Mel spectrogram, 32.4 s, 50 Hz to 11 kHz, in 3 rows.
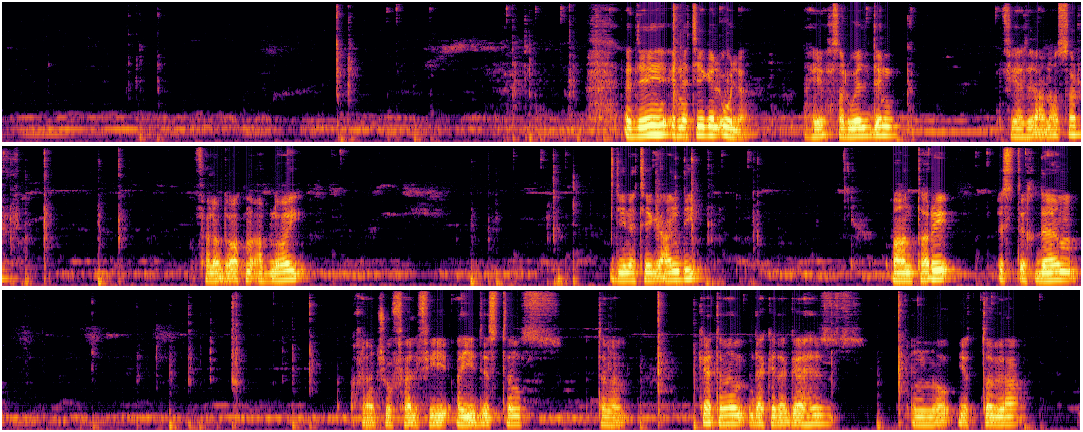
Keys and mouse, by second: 3.4 h, 4.4-5.1 middle drag, 5.4 ctrl+alt+middle drag, 6.1-6.8 alt+shift+middle drag, 7.0 ctrl+alt+middle click, 7.4-8.7 middle drag, 9.2-10.0 middle drag, 10.4-10.9 middle drag, 11.1 Tab, 12.4 Tab, 13.6-14.8 drag, 15.7 Tab, 16.0 middle click, 16.5 ctrl+alt+middle click, 17.6 a, 18.0 shift+middle click, 20.6 click, 21.1-22.4 drag, 23.6 alt+a, 24.6 a, 25.2 m, 28.1 Tab, 28.7 Tab, 29.0 middle click, 30.4 Tab, 30.6-31.6 right drag, 32.0-32.3 alt+middle drag.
